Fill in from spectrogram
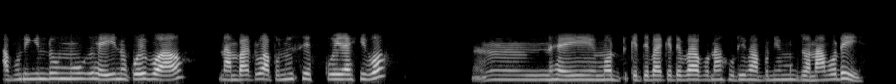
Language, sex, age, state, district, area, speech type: Assamese, female, 30-45, Assam, Dhemaji, rural, conversation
